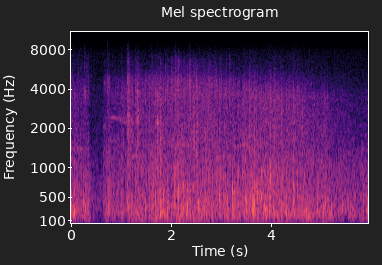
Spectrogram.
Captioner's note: horses galloping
